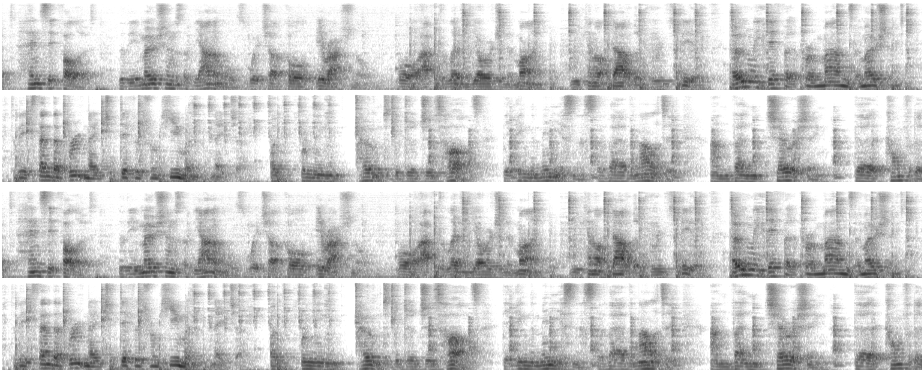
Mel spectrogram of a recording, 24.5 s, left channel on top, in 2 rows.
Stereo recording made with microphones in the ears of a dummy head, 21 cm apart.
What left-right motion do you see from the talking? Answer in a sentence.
You can hear the talking move from right to left and back again.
